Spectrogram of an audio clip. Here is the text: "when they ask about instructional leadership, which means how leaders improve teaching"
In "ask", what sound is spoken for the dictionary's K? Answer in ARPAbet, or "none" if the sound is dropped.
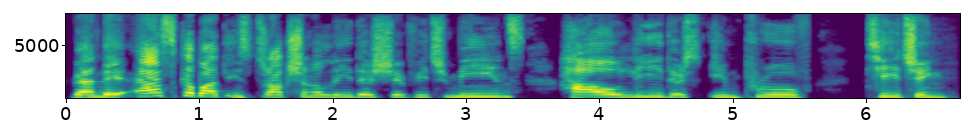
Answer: K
